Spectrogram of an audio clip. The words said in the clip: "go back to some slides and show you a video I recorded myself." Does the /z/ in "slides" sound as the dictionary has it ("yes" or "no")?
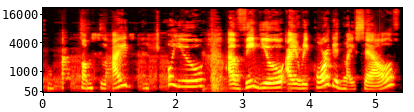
no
